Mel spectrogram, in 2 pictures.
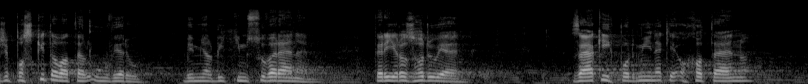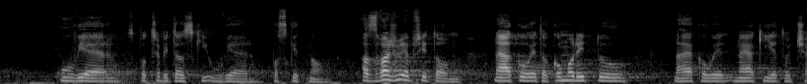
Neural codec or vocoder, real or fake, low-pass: none; real; 14.4 kHz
